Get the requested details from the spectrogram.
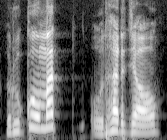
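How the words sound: There is a pause right after 'mat'. Do not stop; go there right away. "यहाँ पे हमने pause थोड़ा सा दूर बात लिया"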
